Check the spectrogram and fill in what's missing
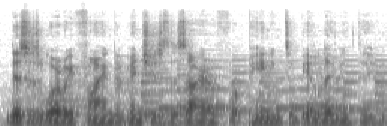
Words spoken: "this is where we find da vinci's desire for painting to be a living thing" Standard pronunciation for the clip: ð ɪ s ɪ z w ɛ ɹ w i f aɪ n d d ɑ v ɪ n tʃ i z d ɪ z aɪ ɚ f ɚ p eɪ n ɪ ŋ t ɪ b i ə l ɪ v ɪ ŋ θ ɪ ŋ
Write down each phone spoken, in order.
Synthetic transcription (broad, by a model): ð ɪ s ɪ z w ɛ ɹ w i f aɪ n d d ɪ v ɪ n tʃ i z d ɪ z aɪ ɚ f ɚ p eɪ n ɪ ŋ t ɪ b i ə l ɪ v ɪ ŋ θ ɪ ŋ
